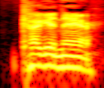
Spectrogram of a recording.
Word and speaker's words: Caganer: Um how do how do you pronounce this? The Caga Tió Caganer? Caganer. Caganer. Yeah, pretty close.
